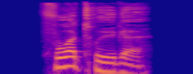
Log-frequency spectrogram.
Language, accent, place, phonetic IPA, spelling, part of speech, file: German, Germany, Berlin, [ˈfoːɐ̯ˌtʁyːɡə], vortrüge, verb, De-vortrüge.ogg
- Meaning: first/third-person singular dependent subjunctive II of vortragen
